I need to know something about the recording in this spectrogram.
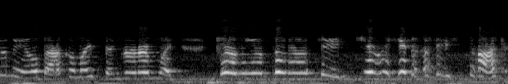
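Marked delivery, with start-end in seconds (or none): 2.2-5.1 very high, shrill screaming in agony. Retelling a torn-nail injury and asking for an ice pack, retelling screaming in pain. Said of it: "can't stop screaming".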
